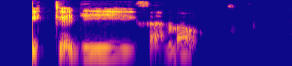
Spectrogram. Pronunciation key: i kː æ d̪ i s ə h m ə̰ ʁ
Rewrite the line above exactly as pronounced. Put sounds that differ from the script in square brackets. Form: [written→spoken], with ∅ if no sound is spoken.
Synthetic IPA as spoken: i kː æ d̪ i [s→f] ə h m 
